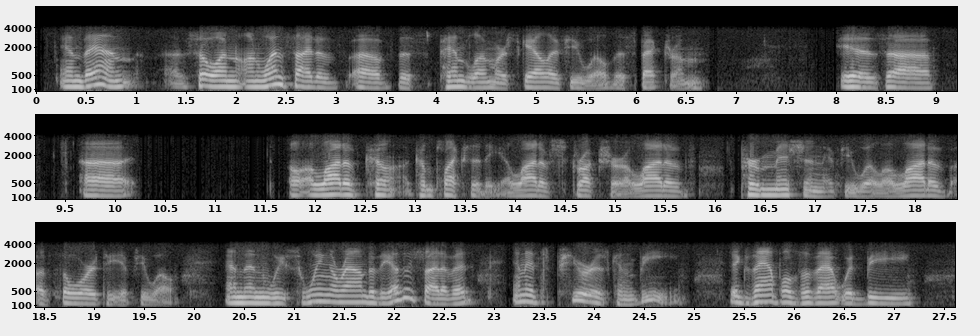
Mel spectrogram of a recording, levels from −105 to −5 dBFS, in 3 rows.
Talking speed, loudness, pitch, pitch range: 145 wpm, -36 LUFS, 150 Hz, 135-160 Hz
